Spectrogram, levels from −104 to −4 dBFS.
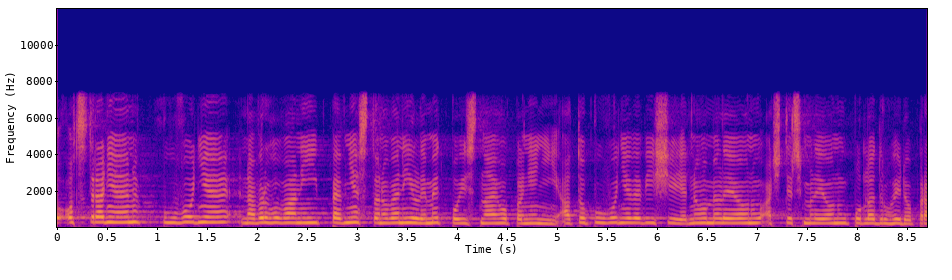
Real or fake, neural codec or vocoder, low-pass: real; none; 7.2 kHz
